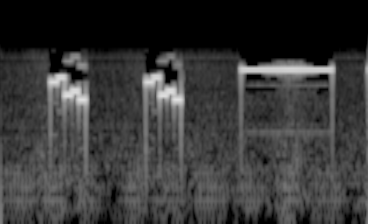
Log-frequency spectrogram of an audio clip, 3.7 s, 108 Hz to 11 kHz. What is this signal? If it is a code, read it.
Five-tone selective call (ZVEI), heard as quick runs of five tones, tones of about 70 ms. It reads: 89564 89564
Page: SDR/ZVEI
